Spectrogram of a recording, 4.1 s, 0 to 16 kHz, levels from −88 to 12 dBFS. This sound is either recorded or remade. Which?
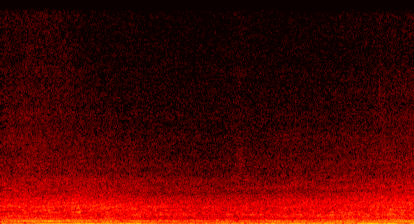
recorded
